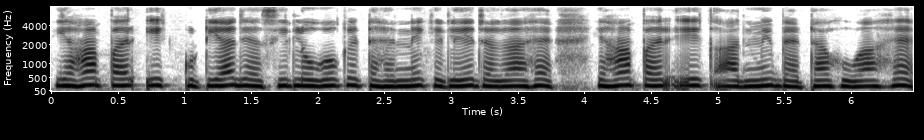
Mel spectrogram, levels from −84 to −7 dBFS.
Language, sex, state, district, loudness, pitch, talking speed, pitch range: Hindi, female, Goa, North and South Goa, -11 LUFS, 220 Hz, 185 wpm, 205-225 Hz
